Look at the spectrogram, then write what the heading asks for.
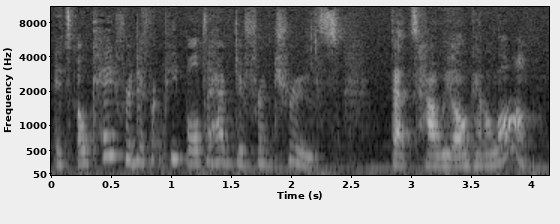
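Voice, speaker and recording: Woman acting a strict, high-voiced lady trainer. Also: lively intonation, brisk, soft background music, natural voice. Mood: lecturing. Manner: stern, lecturing. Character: strict, self-righteous female trainer of children. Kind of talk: cast table reading of audio drama.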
